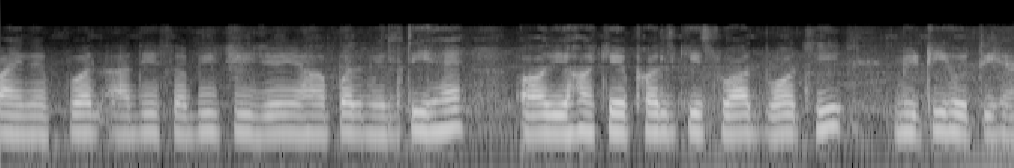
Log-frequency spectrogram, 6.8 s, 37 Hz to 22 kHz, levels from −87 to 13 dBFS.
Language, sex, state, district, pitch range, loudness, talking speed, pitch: Hindi, male, Uttar Pradesh, Jyotiba Phule Nagar, 140-150 Hz, -17 LUFS, 170 wpm, 145 Hz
